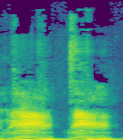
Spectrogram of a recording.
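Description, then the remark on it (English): A baby crying in two short, loud wails as it is taken out of a car seat and put into a stroller, each wail bending up and then down in pitch, with a brief gap between them and no talking. “That was the baby crying getting put into the stroller.”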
